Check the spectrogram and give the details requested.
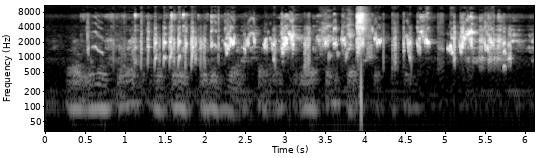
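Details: Talking budgerigar kept as a pet, credited with saying the name "Hasibe"; dense scratchy warbling chatter with chirps and squawky phrases building after a short quiet start, a sharp click midway, low hum underneath early on.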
